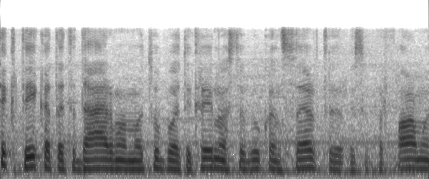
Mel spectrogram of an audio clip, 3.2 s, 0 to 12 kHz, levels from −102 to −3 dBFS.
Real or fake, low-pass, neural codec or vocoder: real; 7.2 kHz; none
